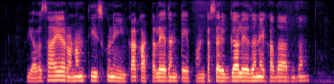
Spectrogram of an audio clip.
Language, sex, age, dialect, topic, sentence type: Telugu, male, 18-24, Utterandhra, banking, statement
